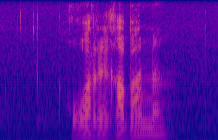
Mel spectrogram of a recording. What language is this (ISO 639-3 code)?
nso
